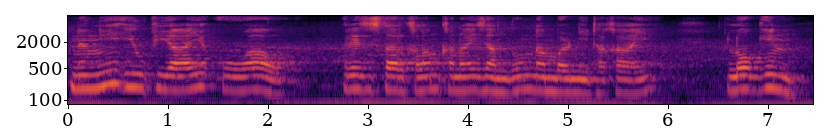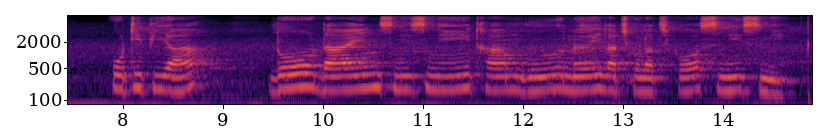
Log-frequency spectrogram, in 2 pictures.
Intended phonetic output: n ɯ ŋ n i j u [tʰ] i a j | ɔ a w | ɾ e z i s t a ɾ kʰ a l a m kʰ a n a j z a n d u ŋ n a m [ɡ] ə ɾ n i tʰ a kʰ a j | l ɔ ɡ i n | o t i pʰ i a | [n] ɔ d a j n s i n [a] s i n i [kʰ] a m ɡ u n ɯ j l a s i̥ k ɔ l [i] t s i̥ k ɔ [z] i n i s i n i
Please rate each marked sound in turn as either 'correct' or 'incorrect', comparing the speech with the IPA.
incorrect, incorrect, incorrect, incorrect, incorrect, incorrect, incorrect

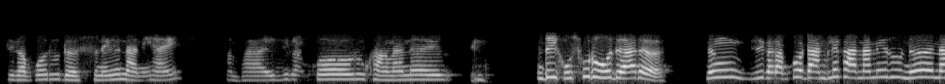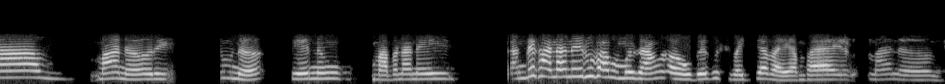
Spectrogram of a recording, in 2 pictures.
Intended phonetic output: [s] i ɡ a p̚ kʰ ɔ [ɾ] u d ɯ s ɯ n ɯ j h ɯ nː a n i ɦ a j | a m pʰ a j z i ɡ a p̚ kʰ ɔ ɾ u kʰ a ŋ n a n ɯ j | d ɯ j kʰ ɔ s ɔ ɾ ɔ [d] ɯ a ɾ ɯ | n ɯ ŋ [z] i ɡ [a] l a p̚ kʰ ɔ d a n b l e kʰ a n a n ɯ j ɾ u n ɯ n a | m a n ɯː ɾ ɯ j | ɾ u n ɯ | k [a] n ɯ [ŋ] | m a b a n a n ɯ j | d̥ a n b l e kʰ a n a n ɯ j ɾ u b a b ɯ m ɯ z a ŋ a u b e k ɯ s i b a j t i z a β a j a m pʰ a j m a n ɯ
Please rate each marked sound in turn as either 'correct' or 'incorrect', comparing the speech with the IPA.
incorrect, correct, correct, correct, correct, incorrect, correct

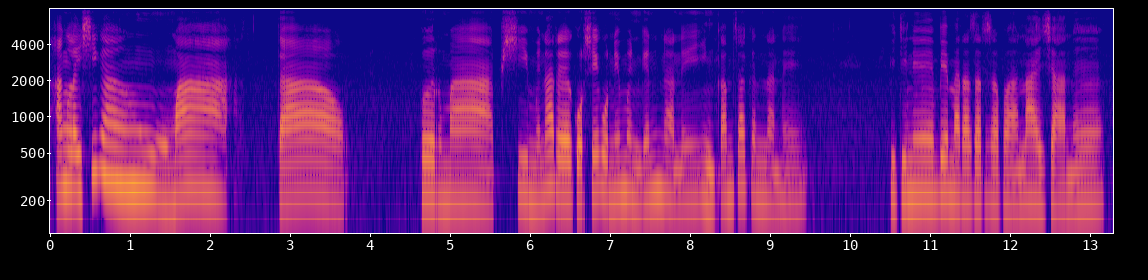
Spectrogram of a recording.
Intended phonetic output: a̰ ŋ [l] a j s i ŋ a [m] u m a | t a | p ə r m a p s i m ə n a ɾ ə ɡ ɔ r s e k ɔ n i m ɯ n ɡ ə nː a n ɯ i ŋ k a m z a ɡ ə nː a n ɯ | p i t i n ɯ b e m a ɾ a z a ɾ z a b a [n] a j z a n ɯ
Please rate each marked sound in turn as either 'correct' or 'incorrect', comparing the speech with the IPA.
correct, incorrect, correct

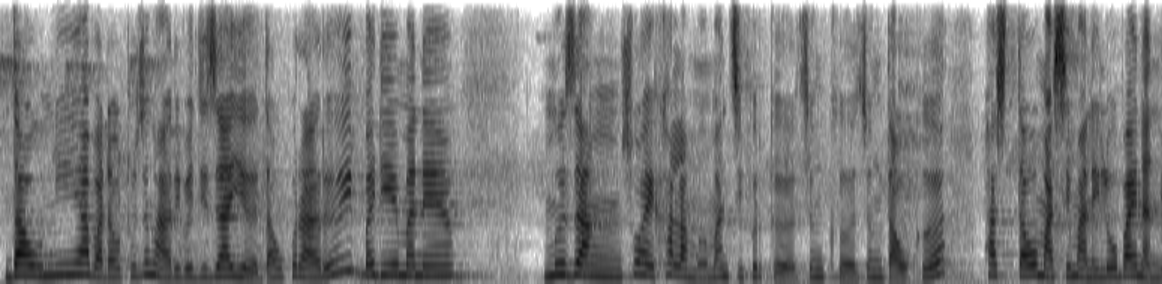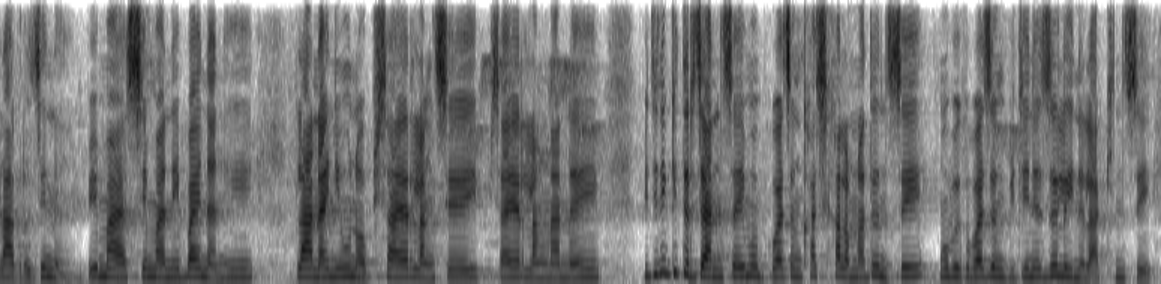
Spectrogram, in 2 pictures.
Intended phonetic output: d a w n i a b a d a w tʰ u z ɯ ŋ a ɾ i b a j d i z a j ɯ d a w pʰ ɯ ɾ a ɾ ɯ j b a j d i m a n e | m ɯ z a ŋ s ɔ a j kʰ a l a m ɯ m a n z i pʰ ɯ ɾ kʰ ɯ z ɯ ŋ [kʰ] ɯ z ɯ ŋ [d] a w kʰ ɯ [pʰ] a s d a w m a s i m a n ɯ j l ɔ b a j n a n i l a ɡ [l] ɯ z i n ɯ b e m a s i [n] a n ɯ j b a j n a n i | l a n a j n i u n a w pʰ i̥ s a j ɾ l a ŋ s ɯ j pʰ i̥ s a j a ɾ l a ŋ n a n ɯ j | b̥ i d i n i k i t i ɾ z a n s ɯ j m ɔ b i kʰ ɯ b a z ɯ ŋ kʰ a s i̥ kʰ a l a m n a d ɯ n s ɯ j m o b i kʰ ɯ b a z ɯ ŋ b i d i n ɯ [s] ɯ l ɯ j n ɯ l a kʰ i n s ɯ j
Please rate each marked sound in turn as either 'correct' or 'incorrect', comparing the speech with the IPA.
correct, correct, correct, incorrect, incorrect, incorrect

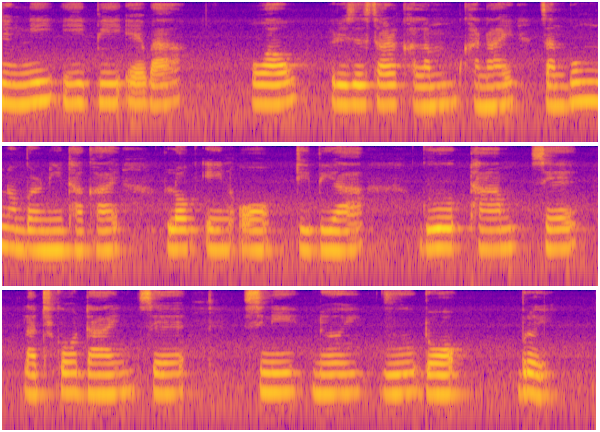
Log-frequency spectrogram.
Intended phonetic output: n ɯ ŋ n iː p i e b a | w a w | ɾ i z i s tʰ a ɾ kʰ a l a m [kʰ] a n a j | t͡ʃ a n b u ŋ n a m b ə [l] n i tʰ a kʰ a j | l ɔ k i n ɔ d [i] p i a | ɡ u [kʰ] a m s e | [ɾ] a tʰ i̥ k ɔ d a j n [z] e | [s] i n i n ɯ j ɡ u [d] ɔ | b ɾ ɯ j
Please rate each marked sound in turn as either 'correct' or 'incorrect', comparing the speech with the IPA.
correct, incorrect, correct, incorrect, incorrect, incorrect, correct, correct

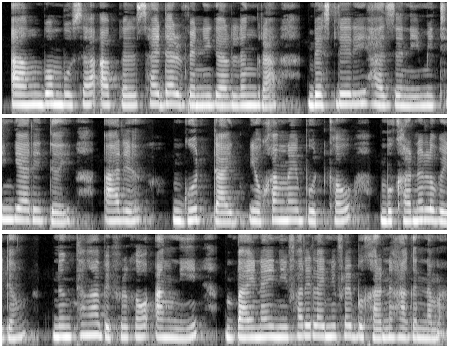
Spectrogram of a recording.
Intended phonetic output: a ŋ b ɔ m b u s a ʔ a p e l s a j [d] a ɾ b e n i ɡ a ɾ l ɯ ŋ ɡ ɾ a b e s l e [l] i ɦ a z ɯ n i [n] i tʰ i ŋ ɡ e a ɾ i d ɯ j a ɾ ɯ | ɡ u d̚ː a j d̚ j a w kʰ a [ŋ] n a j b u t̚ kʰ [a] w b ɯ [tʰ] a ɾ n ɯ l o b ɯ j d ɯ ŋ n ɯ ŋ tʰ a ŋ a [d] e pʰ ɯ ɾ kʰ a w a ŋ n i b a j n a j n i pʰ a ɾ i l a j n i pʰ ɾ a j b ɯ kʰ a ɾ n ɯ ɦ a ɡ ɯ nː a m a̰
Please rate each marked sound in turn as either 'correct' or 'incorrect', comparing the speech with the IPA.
correct, incorrect, incorrect, correct, correct, incorrect, incorrect

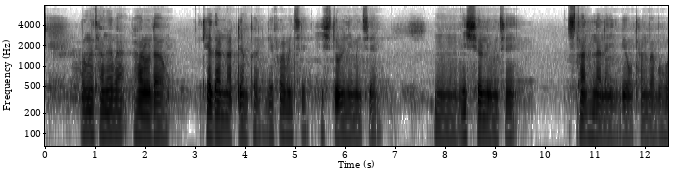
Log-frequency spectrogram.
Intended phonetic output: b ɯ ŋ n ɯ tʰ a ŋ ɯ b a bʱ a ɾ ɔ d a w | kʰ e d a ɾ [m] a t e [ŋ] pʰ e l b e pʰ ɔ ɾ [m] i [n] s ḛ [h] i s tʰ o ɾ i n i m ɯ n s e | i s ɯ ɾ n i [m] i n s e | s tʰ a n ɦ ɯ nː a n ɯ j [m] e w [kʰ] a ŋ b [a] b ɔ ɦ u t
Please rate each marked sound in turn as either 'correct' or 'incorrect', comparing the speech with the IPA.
incorrect, incorrect, correct, correct, correct, correct, incorrect, incorrect, correct

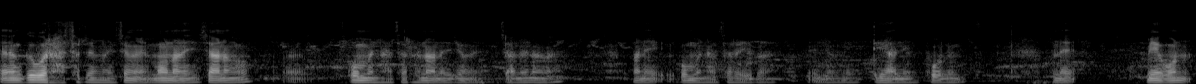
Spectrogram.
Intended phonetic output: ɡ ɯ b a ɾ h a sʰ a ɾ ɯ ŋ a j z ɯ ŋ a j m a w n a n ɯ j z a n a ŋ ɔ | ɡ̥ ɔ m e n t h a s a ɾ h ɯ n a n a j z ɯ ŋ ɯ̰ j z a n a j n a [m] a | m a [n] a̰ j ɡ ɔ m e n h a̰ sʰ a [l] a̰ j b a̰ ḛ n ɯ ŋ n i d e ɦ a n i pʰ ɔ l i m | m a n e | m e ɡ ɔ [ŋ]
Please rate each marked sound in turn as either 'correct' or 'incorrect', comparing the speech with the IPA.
incorrect, correct, incorrect, incorrect

